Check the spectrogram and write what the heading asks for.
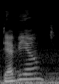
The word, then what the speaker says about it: Deviant: took the knife yeah you guys kept saying I pronounce Debian wrong Debbie aunt Debbie aunt Debbie yawns that's how you say okay sure no one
